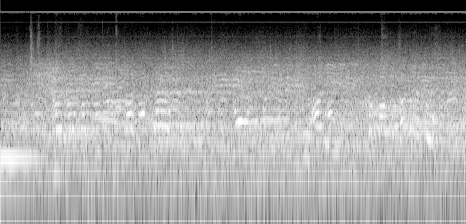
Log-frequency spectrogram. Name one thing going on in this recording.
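A large crowd murmurs and calls out far below in the open air.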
